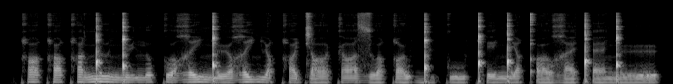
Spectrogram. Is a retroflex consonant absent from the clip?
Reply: yes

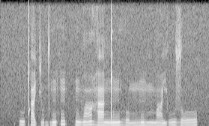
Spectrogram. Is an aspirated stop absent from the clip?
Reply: yes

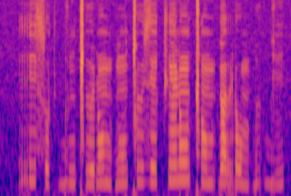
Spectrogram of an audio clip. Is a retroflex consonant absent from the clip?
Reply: no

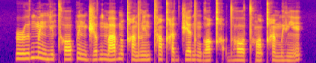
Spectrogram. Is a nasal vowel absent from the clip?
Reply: no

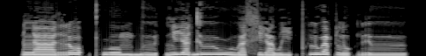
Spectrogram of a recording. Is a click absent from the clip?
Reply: yes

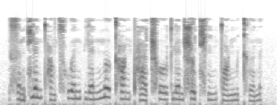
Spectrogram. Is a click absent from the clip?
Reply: yes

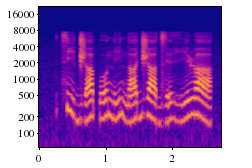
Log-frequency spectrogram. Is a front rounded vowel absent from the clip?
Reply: yes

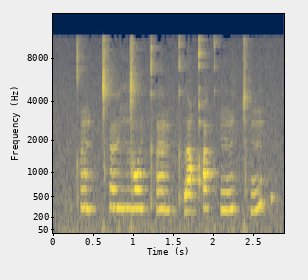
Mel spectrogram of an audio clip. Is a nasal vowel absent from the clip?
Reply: no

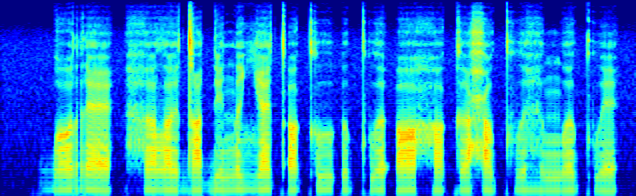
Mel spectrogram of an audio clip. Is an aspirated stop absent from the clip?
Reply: no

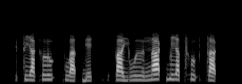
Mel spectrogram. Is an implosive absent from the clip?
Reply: yes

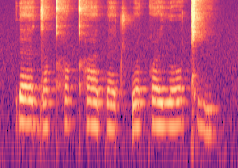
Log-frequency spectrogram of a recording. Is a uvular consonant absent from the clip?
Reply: no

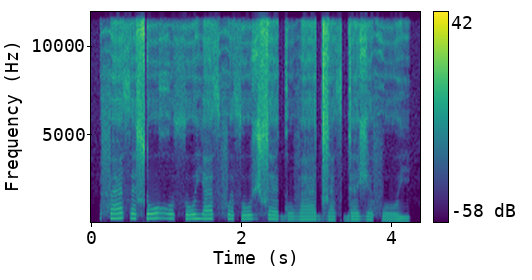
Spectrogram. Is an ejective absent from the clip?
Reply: yes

